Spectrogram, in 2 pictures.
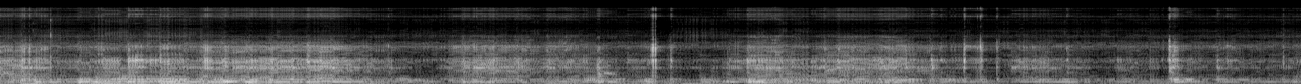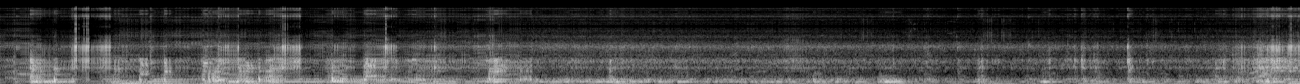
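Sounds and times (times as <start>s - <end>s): wind and water rushing: 0.0s - 26.0s.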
